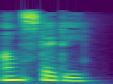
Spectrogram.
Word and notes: unsteady: British English

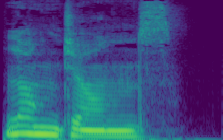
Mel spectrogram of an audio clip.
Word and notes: long johns: British English

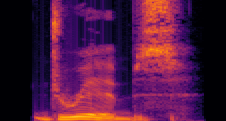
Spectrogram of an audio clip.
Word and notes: dribs: American English

